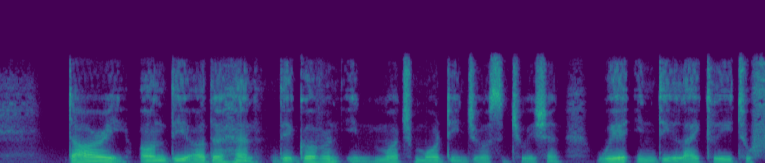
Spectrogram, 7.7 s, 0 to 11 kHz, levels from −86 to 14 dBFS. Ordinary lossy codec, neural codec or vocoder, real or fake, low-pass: none; codec, 16 kHz, 0.4 kbps, LongCat-Audio-Codec; fake; 7.2 kHz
